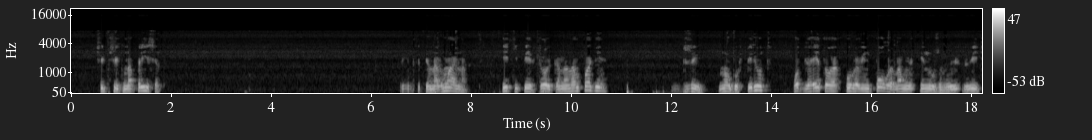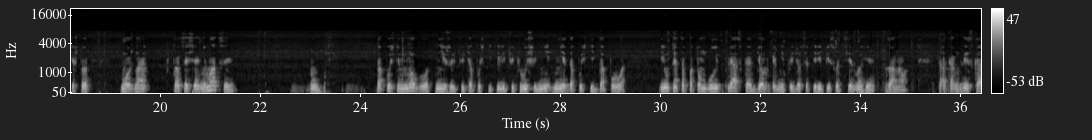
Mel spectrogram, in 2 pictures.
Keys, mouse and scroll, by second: 0.7 click, 3.5-7.1 middle drag, 7.3 scroll up 1, 7.5 middle click, 9.2 KP_3, 11.7 g, 13.1 click, 13.6 scroll up 1, 13.7 middle click, 16.2 KP_3, 18.7 click, 22.0 click, 30.1 click, 31.2-32.1 shift+middle drag, 32.3-33.5 middle drag, 33.9 shift+middle drag, 34.6 middle click.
